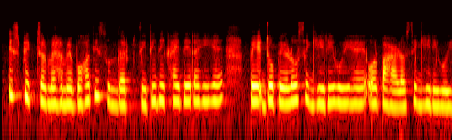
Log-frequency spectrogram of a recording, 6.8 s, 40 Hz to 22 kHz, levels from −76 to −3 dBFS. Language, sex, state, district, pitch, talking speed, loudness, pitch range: Hindi, female, Bihar, Begusarai, 220 Hz, 210 wpm, -23 LUFS, 210-235 Hz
